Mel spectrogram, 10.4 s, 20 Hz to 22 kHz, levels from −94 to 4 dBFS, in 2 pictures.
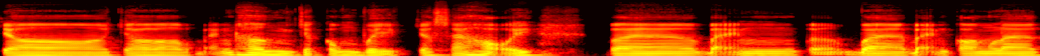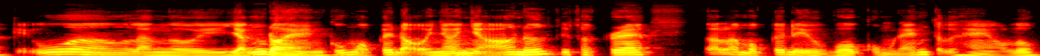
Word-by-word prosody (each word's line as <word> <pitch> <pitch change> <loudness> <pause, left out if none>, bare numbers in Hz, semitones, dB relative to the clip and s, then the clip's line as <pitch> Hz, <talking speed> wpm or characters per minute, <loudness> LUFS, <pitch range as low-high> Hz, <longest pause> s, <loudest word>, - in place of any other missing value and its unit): cho 105 -1 0
cho 105 -2 -2
bản 105 +6 -7
thân, 125 -5 +2
cho 125 - -4
công 115 -2 -2
việc, 95 -3 -1
cho 115 - -4
xã 110 +1 -4
hội, 110 -3 +1 0.4
và 115 0 0
bạn 125 +3 -3
v - - -12 0.2
và 115 -2 +1
bạn 120 +2 -5
còn 115 -1 -1
là, 110 -1 0
kiểu, 160 +9 -1
ờ, 155 -5 +3
là 105 - -1
người 105 -1 -1
dẫn 165 - +6
đoàn 125 -7 +6
của 135 - -3
một 155 - -1
cái 155 - +2
đội 105 - +1
nhỏ 115 - +2
nhỏ 140 +3 +3
nữa, 165 +3 +5
thì 155 - -2
thật 145 - -7
ra 150 0 +5 0.3
đó - - -3
là - - 0
một 150 - 0
cái 155 - 0
điều 100 -9 +1
vô 115 +4 +1
cùng 95 -2 -9
đáng 150 +11 -2
tự - - -8
hào 95 -3 -5
luôn. 105 0 -2
115 Hz, 255 wpm, -22 LUFS, 105-130 Hz, 0.4 s, dẫn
